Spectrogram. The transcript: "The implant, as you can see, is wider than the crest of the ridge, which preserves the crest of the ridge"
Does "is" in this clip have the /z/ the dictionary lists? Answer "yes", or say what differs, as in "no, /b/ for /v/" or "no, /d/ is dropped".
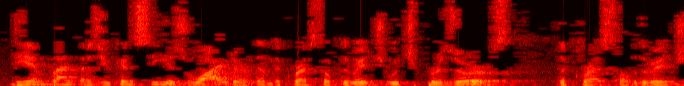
yes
